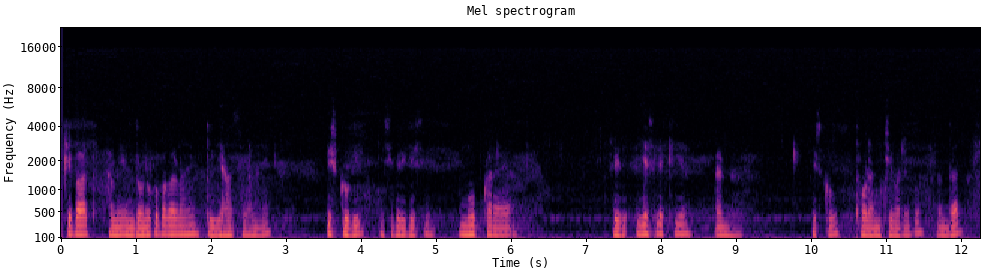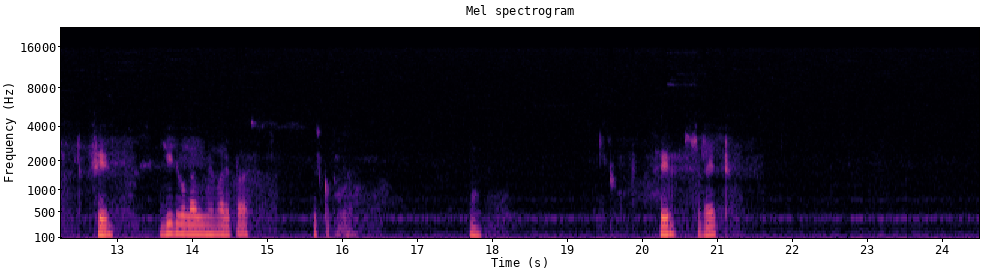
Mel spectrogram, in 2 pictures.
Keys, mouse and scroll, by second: 0.5 click, 2.0-2.6 scroll up 3, 2.8 shift+middle click, 3.9 click, 4.0 click, 7.4 click, 17.8 click, 20.2 click, 21.6 click.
